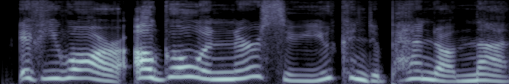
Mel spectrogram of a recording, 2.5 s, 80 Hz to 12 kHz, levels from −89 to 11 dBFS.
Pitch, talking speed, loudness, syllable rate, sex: 280 Hz, 305 wpm, -19 LUFS, 6.9 syllables/s, female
